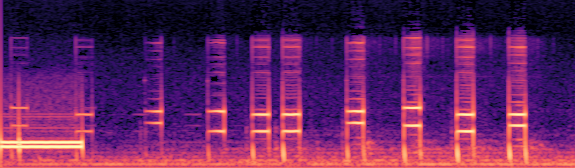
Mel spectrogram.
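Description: Telephone keypad dialing: a longer tone opens, then a string of short, bright two-pitch beeps follows as digits are pressed. The beeps are evenly loud with slightly uneven gaps and a faint background hum.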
